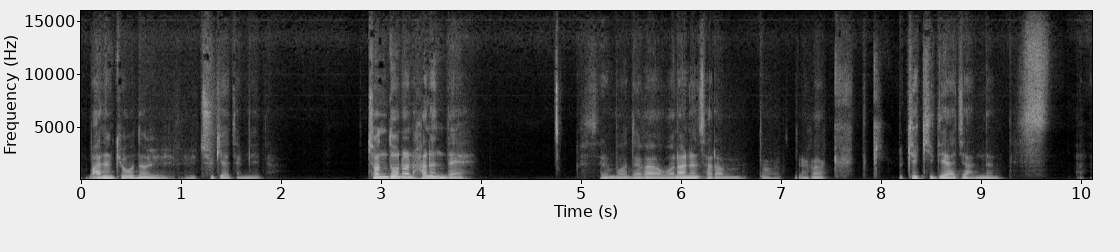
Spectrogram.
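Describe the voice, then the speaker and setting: Conversational male church preacher. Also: a little mellow. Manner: conversational, acts out quoted lines with sudden lifts in pitch. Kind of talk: sermon.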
